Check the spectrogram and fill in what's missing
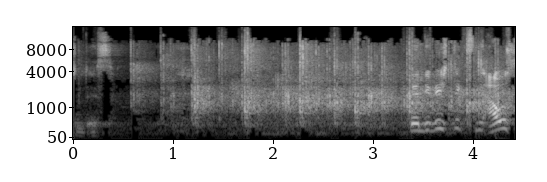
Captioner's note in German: Beifall AfD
